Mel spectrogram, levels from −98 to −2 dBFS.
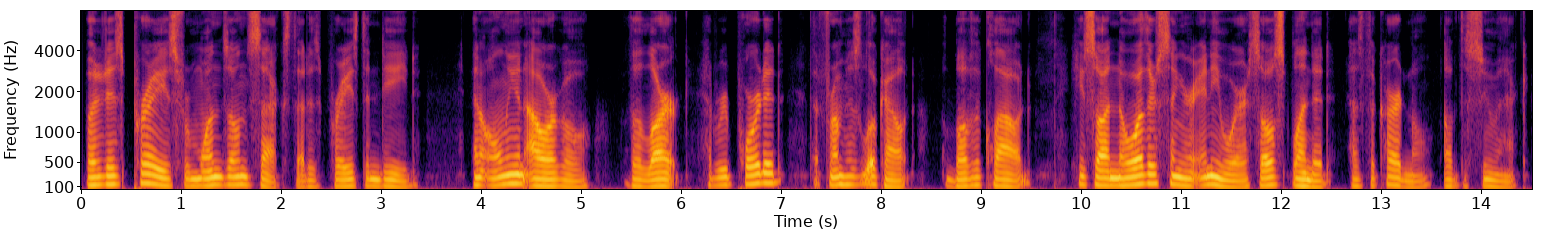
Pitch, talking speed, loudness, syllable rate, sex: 120 Hz, 170 wpm, -19 LUFS, 5.0 syllables/s, male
